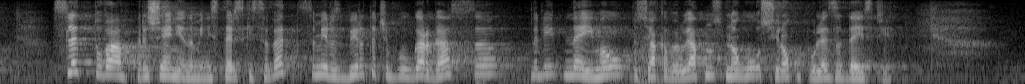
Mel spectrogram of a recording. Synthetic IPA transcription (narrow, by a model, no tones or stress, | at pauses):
slɛt̪ːovaɾɛʃɛniɛnɐminist̪ɛɾsk̟isɐvɛt̪sɐmiɾəzbiɾət̪ɛt͡ʃɛbolˠɡaɾɡas | nɐlinɛɛiməlˠposjakəvɛɾojat̪nost̪mnɔɡʊʃiɾɔkopolɛzɐd̪ɛjst̪viɛ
